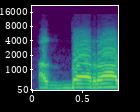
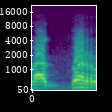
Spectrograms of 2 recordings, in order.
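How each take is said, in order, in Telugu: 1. ఈ పదం చివర ఒక అదనపు అచ్చు శబ్దం ఉంది. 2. ఈ పదం చివర కేవలం హల్లుతో ముగుస్తుంది. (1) "अकबरा बोल के नहीं बोल रहे हैं अपन" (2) "अकबर बोल के बोल रहे हैं"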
